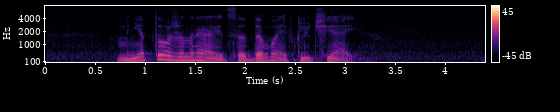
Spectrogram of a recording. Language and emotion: Russian, positive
